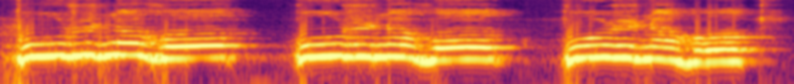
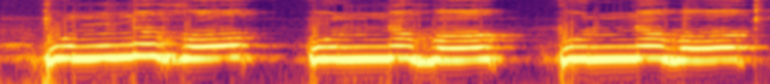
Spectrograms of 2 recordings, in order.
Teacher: শেষের পূর্ণটায় আমি উচ্চারণ করলাম একটু র দিয়ে, আর আগের পূর্ণটায় কোনো র নেই।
